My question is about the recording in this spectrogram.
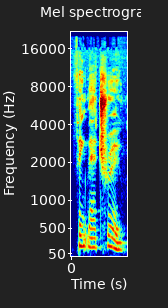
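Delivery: ordinary talk, nothing marked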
